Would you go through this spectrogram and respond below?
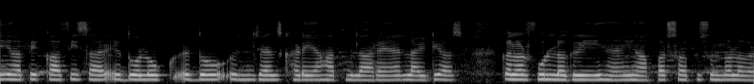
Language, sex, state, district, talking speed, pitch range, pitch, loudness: Hindi, female, Uttar Pradesh, Muzaffarnagar, 205 wpm, 215-225 Hz, 220 Hz, -26 LUFS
